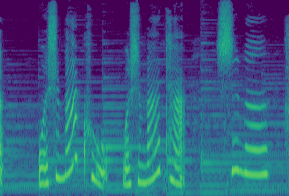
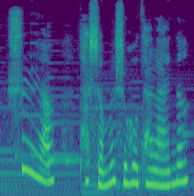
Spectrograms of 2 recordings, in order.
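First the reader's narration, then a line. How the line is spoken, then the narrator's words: Sighing. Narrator (Chinese): 玛塔叹了一口气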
